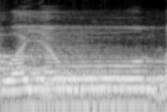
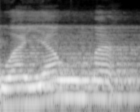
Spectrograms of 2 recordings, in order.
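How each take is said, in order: First: The phrase ends on an m consonant. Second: The phrase ends with a short a vowel. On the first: The reader stops on this word. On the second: The reading continues without stopping.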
